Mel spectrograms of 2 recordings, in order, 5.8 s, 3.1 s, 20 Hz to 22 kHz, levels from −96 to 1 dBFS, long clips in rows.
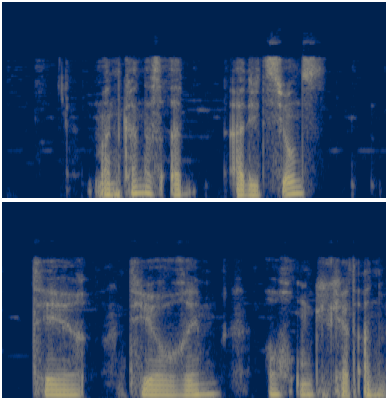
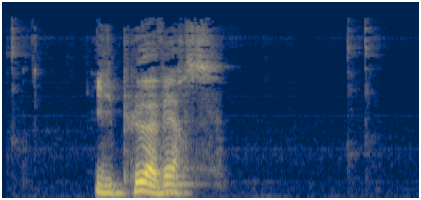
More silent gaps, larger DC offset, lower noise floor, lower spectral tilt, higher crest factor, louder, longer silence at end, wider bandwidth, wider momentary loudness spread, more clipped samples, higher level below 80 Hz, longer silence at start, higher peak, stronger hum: neither; neither; second, -71 dBFS vs -75 dBFS; about the same, -5 dB/octave vs -5.5 dB/octave; about the same, 20 dB vs 20 dB; second, -34 LUFS vs -18 LUFS; second, 0 s vs 1.55 s; second, 10 kHz vs 15 kHz; second, 12 LU vs 15 LU; neither; about the same, -60 dBFS vs -56 dBFS; about the same, 0.7 s vs 0.7 s; second, -14 dBFS vs -2 dBFS; neither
